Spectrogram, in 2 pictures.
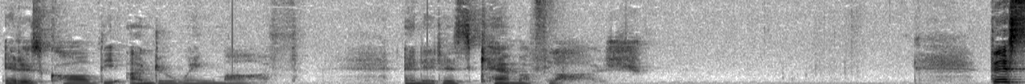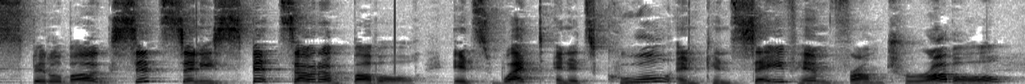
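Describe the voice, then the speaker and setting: A woman's voice: medium pitch, very animated, slow pace. A woman reading a children's picture book aloud in a theatrical, emphatic, playful way.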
